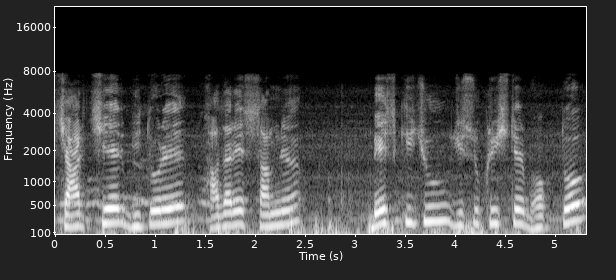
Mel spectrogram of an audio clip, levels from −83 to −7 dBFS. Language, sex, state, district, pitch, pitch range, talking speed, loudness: Bengali, male, West Bengal, Jhargram, 210 Hz, 175-230 Hz, 135 wpm, -15 LUFS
